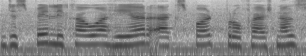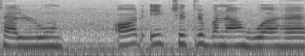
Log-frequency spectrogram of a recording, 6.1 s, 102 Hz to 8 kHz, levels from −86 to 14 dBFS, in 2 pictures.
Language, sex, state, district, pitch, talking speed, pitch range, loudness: Hindi, female, Bihar, Samastipur, 235 Hz, 135 wpm, 225-260 Hz, -15 LUFS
